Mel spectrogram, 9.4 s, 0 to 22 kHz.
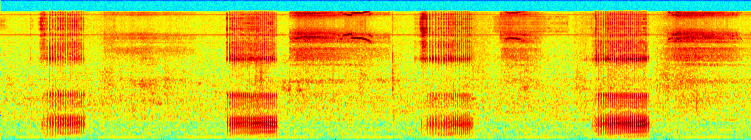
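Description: Regular rasping snores on each breath, about 26 a minute, with softer snorting exhales between them; snoring in a sleeping dog.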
